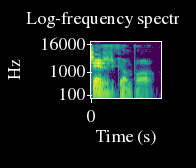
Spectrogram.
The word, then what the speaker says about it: Antetokounmpo: Giannis Antetokounmpo. – Say it again. – Giannis Antetokounmpo. – Giannis Antetokounmpo. – Antetokounmpo. There you go.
